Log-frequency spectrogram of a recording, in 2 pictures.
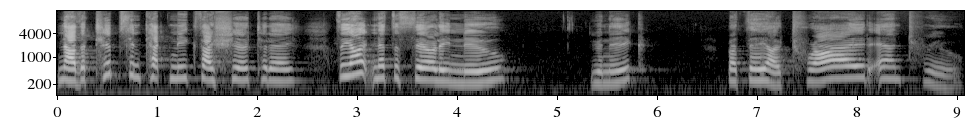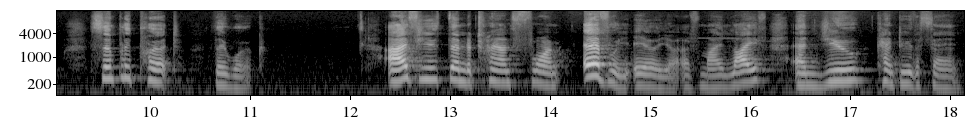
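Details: Adult woman, profoundly hearing impaired since age 4, when a 106-degree fever destroyed about two-thirds of her hearing; she does not hear S, CH or T sounds; speech impediment, not an accent: speech of a person with profound hearing loss (deaf speech)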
